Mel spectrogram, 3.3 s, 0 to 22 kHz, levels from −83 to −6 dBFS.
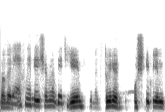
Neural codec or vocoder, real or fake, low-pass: codec, 16 kHz, 0.5 kbps, X-Codec, HuBERT features, trained on general audio; fake; 7.2 kHz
